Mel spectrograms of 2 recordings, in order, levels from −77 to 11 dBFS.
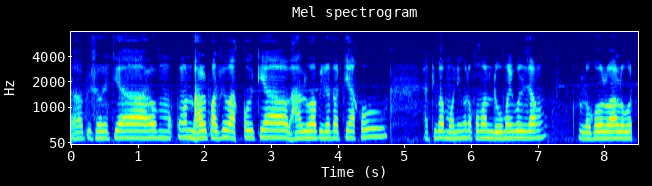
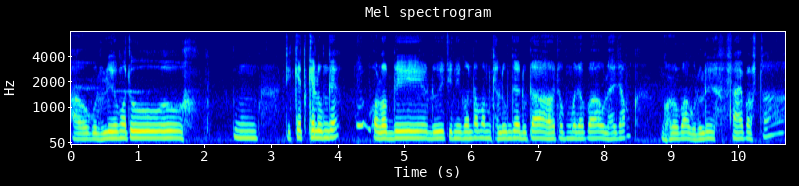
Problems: background sounds at intervals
